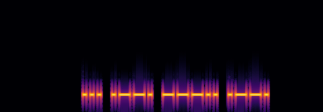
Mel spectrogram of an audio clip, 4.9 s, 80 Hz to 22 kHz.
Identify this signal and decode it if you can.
Morse code, heard as a keyed tone, about 22 wpm, 700 Hz. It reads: SP8P
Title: DXCC-100 Call Signs - 4 Characters - Repeated 2x - 22wpm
